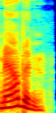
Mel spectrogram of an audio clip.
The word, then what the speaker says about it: Melbourne: you've announced Melbourne and you pronounce Melbourne incorrectly it's Malbin mellow it smell born and it Sarge but you just have something against the letter R is difficult down there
